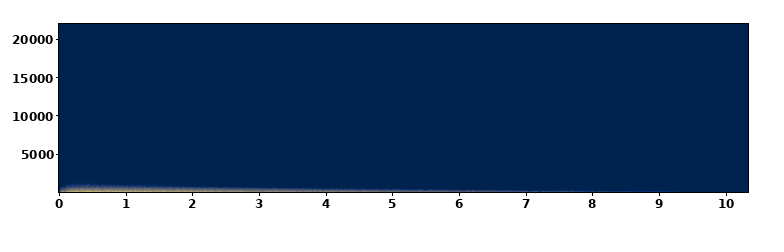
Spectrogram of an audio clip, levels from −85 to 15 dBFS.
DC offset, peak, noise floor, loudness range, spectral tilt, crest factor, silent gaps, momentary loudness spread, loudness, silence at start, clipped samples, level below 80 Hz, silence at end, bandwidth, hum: under 0.1%; -4 dBFS; -88 dBFS; 25 LU; -20.5 dB/octave; 20 dB; none; 25 LU; -22 LUFS; 0 s; under 0.1%; -26 dBFS; 5.9 s; 0.7 kHz; none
